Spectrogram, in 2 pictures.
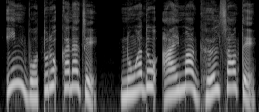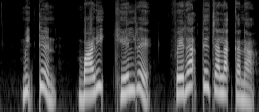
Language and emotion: Santali, fearful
